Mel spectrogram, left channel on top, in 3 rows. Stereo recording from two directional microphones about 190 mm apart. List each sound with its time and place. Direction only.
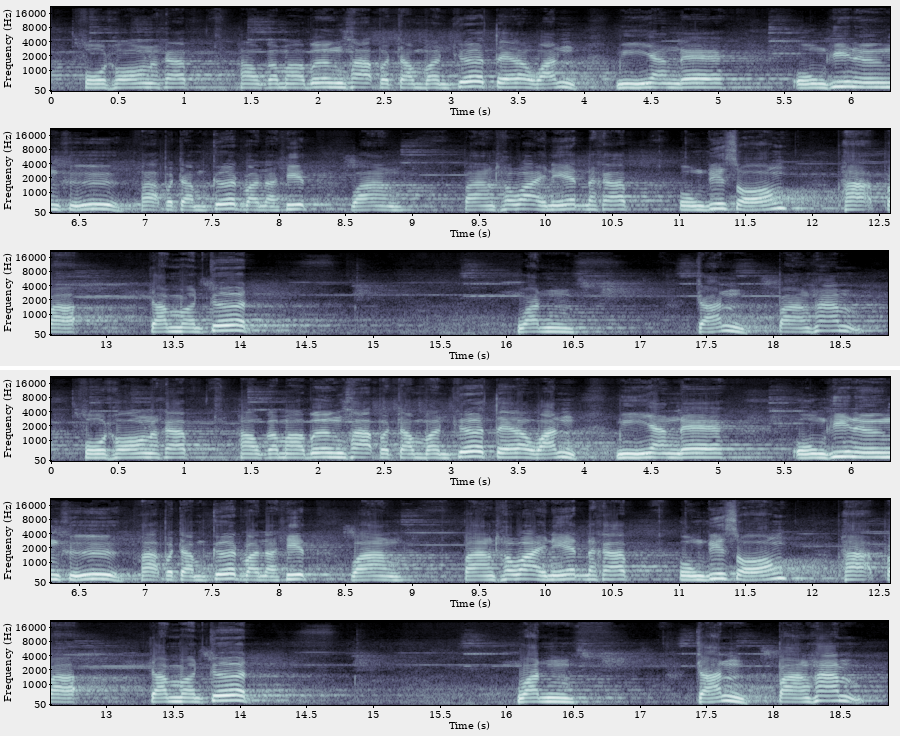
0.3 s a man's voice: 20° right (ahead or behind)
16.0 s speech: 20° right (ahead or behind)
